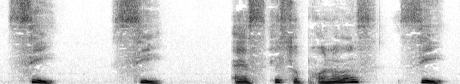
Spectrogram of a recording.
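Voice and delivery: slow syllable drill, "ce" said clearly; slow sound drill. Shown as a demonstration. Teacher drilling French syllables with pupils, slow. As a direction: model each syllable slowly.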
